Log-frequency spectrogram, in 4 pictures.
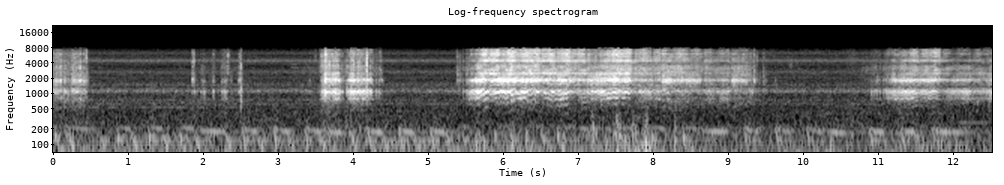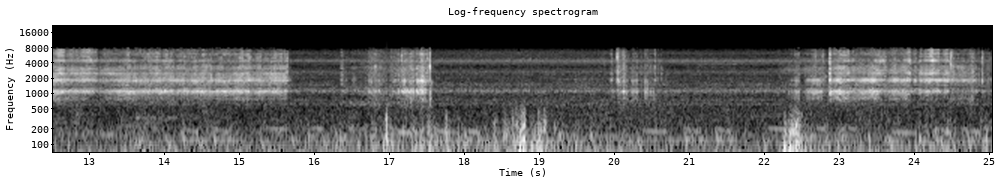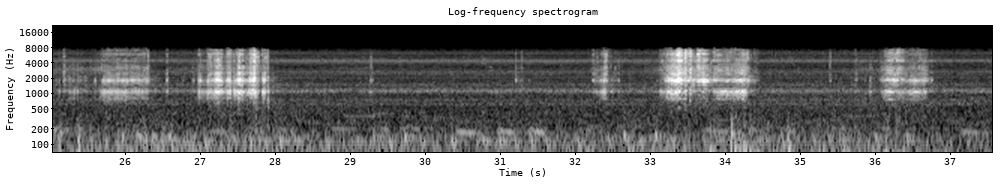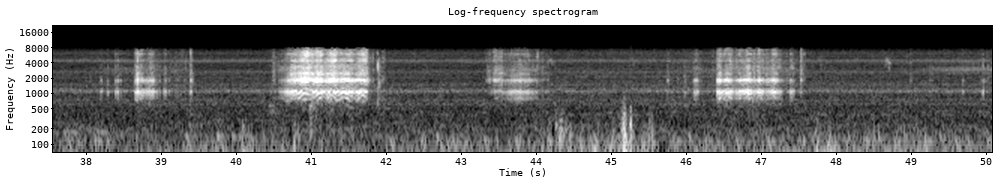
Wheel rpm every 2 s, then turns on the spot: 10, 10, 20, 50, 30, 10, 20, 10, 10, 0, 0, 20, 10, 10, 0, 0, 20, 10, 10, 0, 30, 10, 10, 30, 0.
2-4 16-18 26-28 46-48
